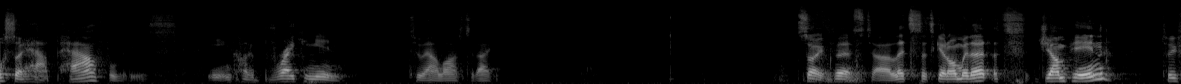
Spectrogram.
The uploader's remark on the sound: Service recorded live at Morley Baptist Church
